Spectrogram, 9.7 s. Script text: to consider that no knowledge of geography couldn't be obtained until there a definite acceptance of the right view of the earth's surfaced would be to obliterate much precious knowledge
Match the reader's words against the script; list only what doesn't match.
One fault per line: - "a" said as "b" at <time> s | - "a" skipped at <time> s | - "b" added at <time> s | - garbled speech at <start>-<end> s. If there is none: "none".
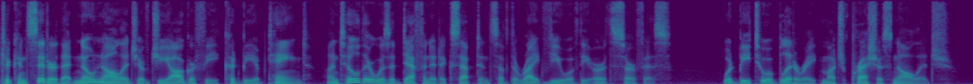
- "couldn't" said as "could" at 2.2 s
- "was" added at 3.8 s
- "surfaced" said as "surface" at 6.2 s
